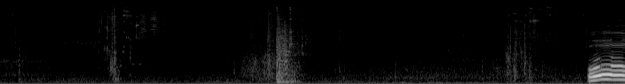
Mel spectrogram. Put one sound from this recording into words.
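Short metallic clicks and rustles of game items being picked up.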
